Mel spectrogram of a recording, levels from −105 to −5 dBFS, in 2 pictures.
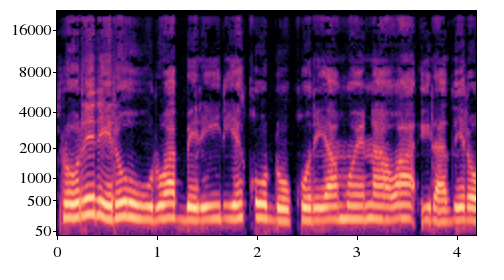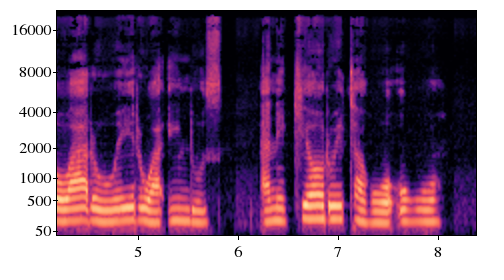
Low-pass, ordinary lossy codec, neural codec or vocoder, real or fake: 19.8 kHz; MP3, 96 kbps; vocoder, 44.1 kHz, 128 mel bands, Pupu-Vocoder; fake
